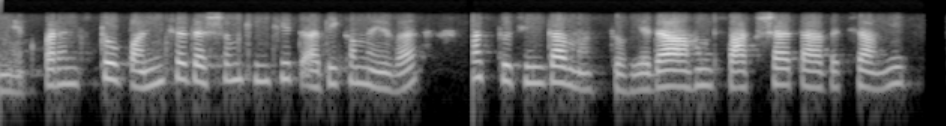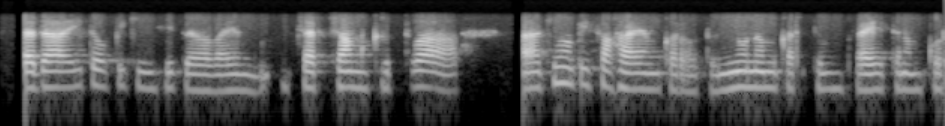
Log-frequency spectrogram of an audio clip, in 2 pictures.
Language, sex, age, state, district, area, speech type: Sanskrit, female, 45-60, Tamil Nadu, Thanjavur, urban, conversation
